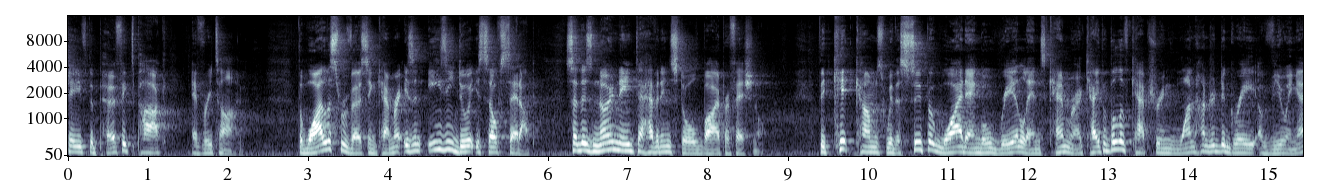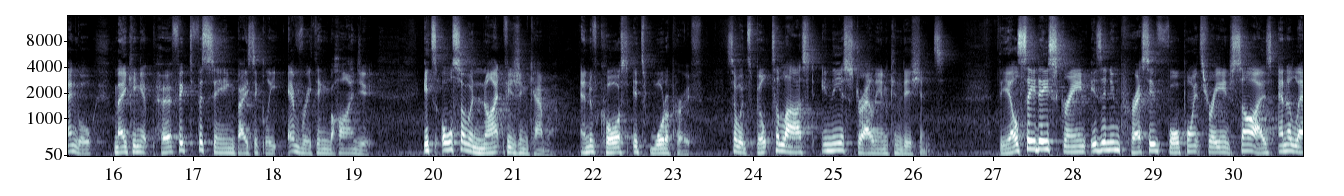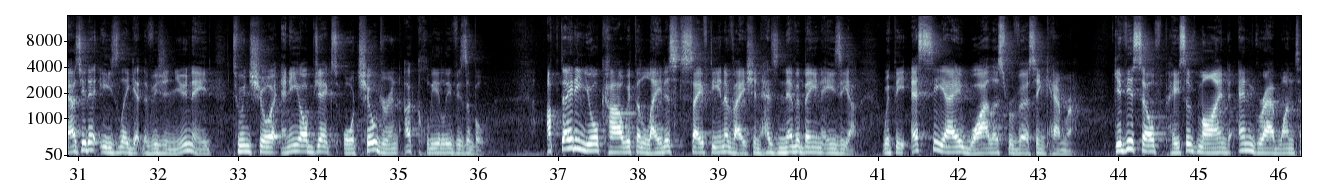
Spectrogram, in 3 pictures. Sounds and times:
Speech: 0:00.0 - 0:02.2, 0:02.9 - 0:08.8, 0:09.4 - 0:19.3, 0:19.9 - 0:26.5, 0:27.1 - 0:36.2, 0:36.8 - 0:46.2.

